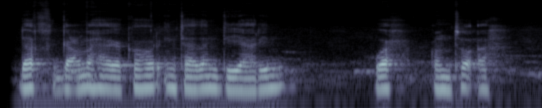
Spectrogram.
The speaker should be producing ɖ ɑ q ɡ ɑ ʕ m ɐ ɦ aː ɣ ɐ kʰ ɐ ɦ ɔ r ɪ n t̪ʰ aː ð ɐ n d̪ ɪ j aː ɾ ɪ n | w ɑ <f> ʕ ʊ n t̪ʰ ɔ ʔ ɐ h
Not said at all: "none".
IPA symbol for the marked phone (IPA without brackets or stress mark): ħ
